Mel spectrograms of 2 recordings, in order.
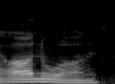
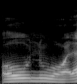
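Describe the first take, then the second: First: Oh drawn out, soft and lower, slow and wistful; slow dreamy imitation. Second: Said in the usual way. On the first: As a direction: imitate the doctor's faraway sigh. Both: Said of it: "That's how he said it".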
